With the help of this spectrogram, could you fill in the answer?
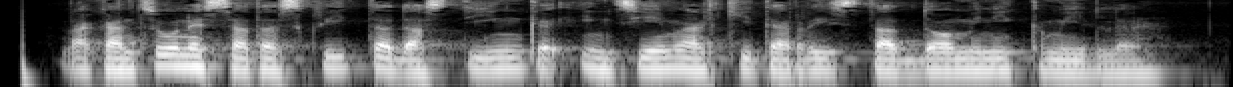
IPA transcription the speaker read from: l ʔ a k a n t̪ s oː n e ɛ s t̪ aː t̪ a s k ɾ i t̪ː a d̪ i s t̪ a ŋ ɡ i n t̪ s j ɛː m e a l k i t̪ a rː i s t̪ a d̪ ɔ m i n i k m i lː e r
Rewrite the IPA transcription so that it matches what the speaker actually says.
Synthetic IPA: l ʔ a k a n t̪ s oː n e ɛ s t̪ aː t̪ a s k ɾ i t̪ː a d̪ a s t̪ i ŋ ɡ i n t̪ s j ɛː m e a l k i t̪ a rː i s t̪ a d̪ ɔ m i n i k m i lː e r

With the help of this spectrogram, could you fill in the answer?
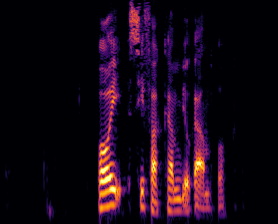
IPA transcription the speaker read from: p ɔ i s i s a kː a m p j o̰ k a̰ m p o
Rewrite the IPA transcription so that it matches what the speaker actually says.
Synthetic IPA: p ɔ j s i f a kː a m b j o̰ k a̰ m p o

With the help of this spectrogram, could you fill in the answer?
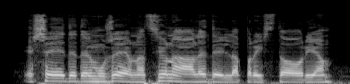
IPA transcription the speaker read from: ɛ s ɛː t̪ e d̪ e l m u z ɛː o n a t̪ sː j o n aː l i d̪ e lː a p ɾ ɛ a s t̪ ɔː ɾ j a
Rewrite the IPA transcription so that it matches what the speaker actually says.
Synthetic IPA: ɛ s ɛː d̪ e d̪ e l m u z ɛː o n a t̪ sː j o n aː l e d̪ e lː a p ɾ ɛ i s t̪ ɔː ɾ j a

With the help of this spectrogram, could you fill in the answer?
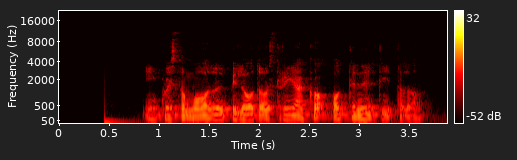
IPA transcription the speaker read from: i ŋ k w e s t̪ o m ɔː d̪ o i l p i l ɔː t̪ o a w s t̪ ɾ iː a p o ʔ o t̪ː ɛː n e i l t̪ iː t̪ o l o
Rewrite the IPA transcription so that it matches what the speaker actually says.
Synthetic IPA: i ŋ k w e s t̪ o m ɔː d̪ o i l p i l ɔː t̪ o a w s t̪ ɾ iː a k o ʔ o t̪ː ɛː n e i l t̪ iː t̪ o l o

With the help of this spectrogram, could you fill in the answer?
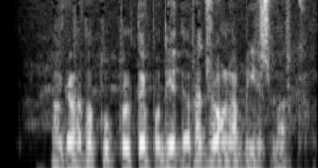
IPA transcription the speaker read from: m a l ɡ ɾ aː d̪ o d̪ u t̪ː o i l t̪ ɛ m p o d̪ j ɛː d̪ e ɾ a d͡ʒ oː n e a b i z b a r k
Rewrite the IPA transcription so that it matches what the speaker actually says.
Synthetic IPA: m a l ɡ ɾ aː d̪ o t̪ u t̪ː o i l t̪ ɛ m p o d̪ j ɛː d̪ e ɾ a d͡ʒ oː n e a b i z m a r k

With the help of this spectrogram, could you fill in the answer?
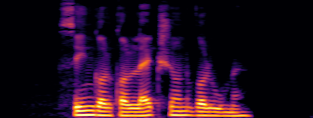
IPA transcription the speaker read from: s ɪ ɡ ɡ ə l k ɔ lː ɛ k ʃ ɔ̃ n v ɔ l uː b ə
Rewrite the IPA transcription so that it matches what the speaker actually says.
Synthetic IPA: s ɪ ŋ ɡ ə l k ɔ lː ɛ k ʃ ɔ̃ n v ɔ l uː m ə

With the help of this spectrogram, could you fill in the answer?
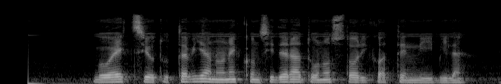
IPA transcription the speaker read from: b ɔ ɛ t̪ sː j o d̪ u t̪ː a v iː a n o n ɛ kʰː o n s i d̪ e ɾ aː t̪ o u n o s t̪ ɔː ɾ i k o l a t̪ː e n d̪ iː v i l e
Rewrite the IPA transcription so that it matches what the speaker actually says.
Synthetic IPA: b o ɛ t̪ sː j o t̪ u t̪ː a v iː a n o n ɛ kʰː o n s i d̪ e ɾ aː t̪ o u n o s t̪ ɔː ɾ i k o a t̪ː e n d̪ iː b i l e

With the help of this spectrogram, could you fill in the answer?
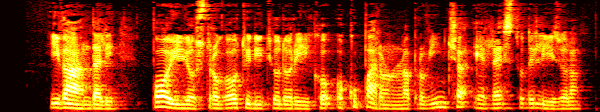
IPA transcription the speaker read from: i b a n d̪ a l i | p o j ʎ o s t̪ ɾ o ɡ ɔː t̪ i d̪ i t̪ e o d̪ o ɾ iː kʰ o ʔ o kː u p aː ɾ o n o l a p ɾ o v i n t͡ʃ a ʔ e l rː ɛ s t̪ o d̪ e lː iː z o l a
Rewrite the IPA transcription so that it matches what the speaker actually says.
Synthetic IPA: i v a n d̪ a l i | p ɔ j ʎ o s t̪ ɾ o ɡ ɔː t̪ i d̪ i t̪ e o d̪ o ɾ iː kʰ o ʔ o kː u p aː ɾ o n o l a p ɾ o v i n t͡ʃ a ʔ e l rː ɛ s t̪ o d̪ e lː iː z o l a

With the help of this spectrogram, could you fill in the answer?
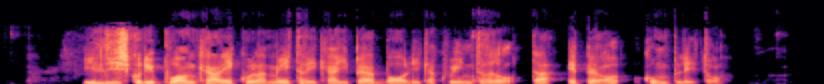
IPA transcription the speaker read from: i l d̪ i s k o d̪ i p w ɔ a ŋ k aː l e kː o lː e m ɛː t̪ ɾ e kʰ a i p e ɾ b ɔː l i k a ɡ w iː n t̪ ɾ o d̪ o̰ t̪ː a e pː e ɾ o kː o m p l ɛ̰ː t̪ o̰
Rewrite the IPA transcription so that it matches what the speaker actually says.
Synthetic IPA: i l d̪ i s k o d̪ i p w ɔ a ŋ k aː ɾ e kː o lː a m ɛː t̪ ɾ i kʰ a i p e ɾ b ɔː l i k a k w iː n t̪ ɾ o d̪ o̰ t̪ː a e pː e ɾ ɔ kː o m p l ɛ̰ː t̪ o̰

